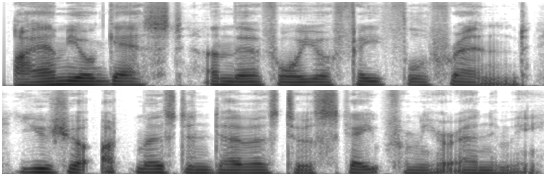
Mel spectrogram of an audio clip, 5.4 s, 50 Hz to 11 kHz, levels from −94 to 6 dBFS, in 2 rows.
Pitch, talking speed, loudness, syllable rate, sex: 115 Hz, 200 wpm, -18 LUFS, 5.9 syllables/s, male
